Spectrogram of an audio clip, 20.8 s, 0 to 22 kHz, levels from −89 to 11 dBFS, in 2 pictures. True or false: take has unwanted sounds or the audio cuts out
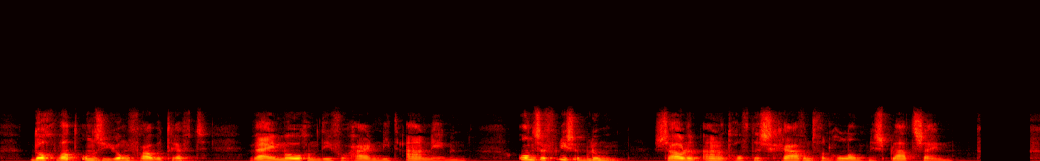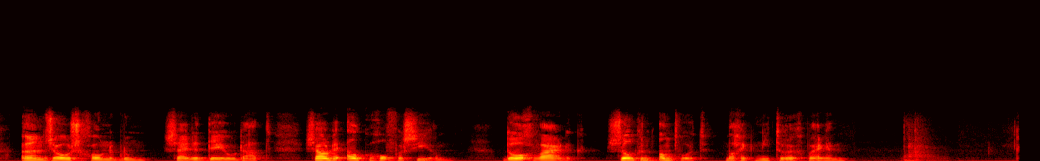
true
